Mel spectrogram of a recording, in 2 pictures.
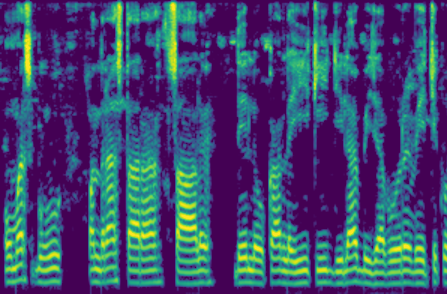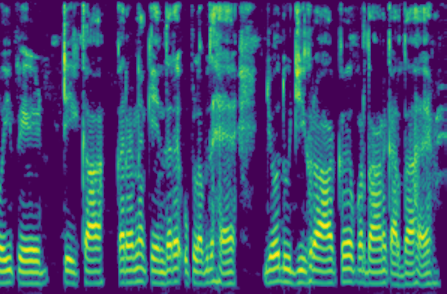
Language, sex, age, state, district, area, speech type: Punjabi, male, 18-30, Punjab, Gurdaspur, urban, read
